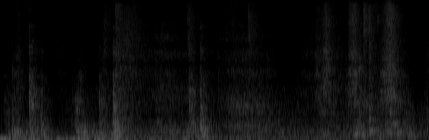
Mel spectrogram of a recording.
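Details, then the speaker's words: Entrance door that could not be lifted off its hinges, after holes were drilled into the hinges, the hinges realigned and lubricated through the holes: soft thuds and clicks as it swings, no squeal or creak. "Для того, щоб прибрати скрип петель, висверлили в петлі декілька дирок. Прирівняли петлі і змастили їх через дирки."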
